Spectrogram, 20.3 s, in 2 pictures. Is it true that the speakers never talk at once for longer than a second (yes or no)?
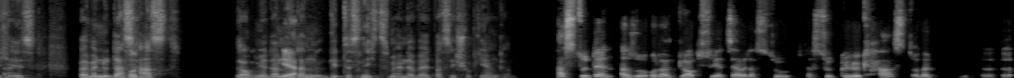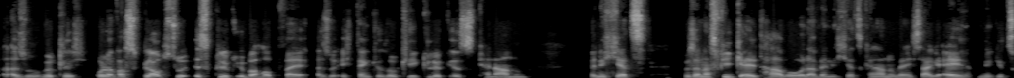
yes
